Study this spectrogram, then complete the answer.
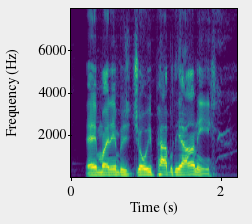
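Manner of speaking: put-on Philly guy voice. Guessing what a guy's name would be, the speaker starts imitating a philly guy. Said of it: "he's definitely a Joey from Philly".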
